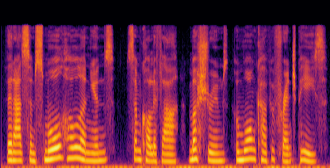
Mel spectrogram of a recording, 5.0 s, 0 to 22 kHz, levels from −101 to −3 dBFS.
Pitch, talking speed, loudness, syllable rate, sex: 200 Hz, 180 wpm, -18 LUFS, 5.1 syllables/s, female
